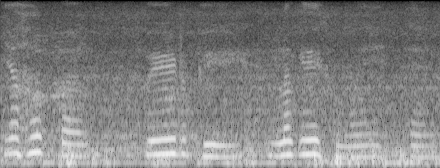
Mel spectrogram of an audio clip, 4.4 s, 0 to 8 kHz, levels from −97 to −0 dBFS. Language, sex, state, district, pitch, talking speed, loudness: Hindi, male, Madhya Pradesh, Katni, 115 Hz, 95 wpm, -15 LUFS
